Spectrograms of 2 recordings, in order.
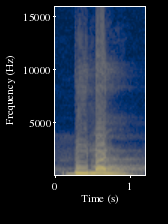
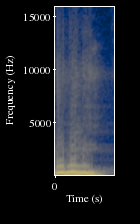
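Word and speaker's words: بِمَنْ: Bacanya apa? Biman. Ah, jangan bilang bimini. Jangan biman tetap disukun.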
